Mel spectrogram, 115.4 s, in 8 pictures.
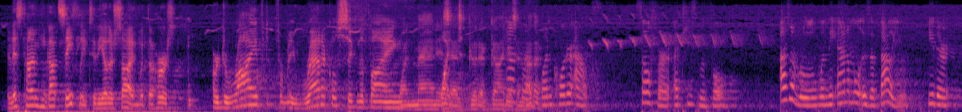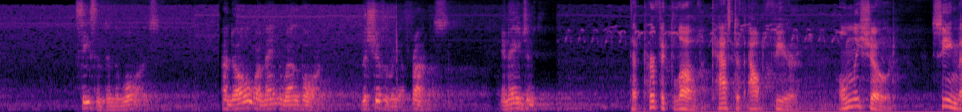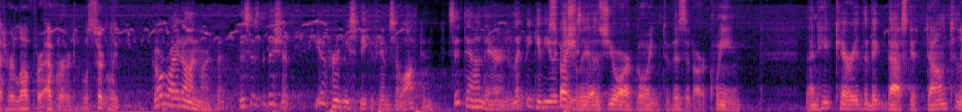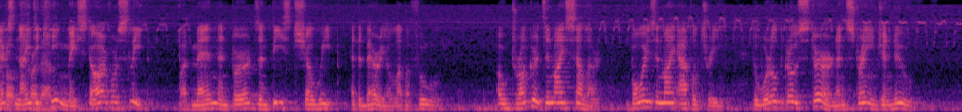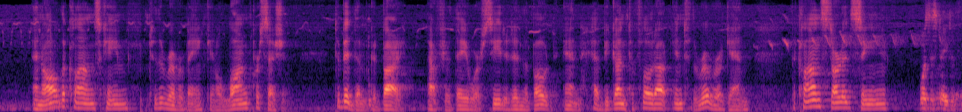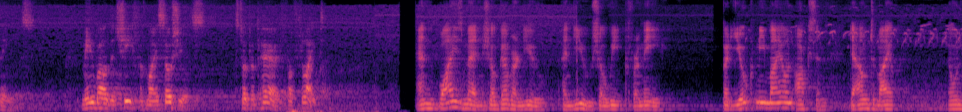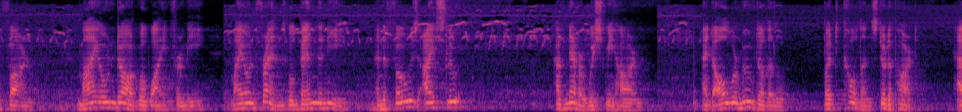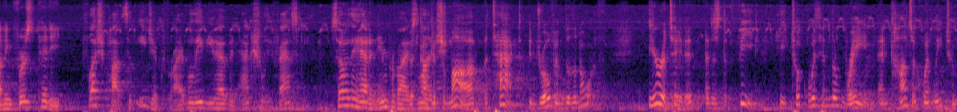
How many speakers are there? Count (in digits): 9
